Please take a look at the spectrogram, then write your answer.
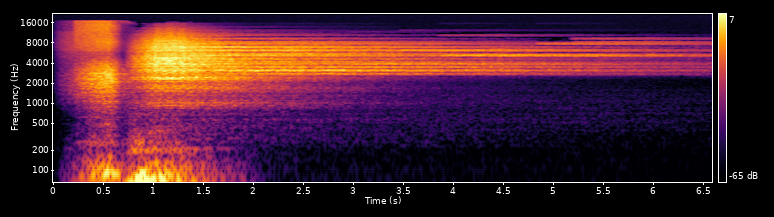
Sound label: Forest SFX, Tree Pollen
